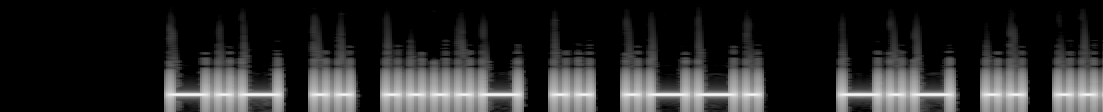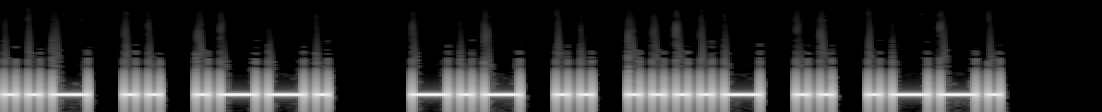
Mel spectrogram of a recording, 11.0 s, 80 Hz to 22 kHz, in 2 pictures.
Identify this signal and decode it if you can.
Morse code, heard as a keyed tone, about 20 wpm, 700 Hz. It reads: KI4IP KI4IP KI4IP
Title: USA Call Signs Repeated 3x 20wpm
